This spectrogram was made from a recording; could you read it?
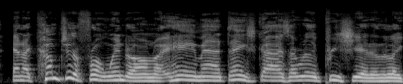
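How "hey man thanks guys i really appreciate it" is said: as friendly as can be, acted out. Retelling thanking the officers: retelling own super friendly tone. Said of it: "I was just as super friendly as you can get".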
